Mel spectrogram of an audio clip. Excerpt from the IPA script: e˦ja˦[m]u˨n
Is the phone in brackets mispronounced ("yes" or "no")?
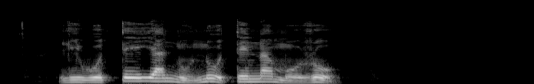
yes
